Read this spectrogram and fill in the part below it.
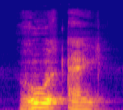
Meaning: a serving of scrambled eggs; (uncountable) scrambled eggs
- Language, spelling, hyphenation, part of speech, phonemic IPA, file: Dutch, roerei, roer‧ei, noun, /ˈrur.ɛi̯/, Nl-roerei.ogg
